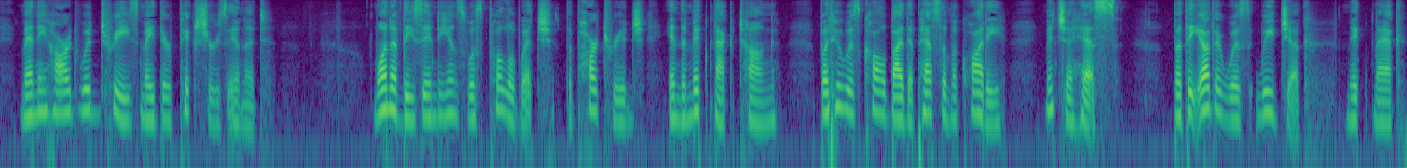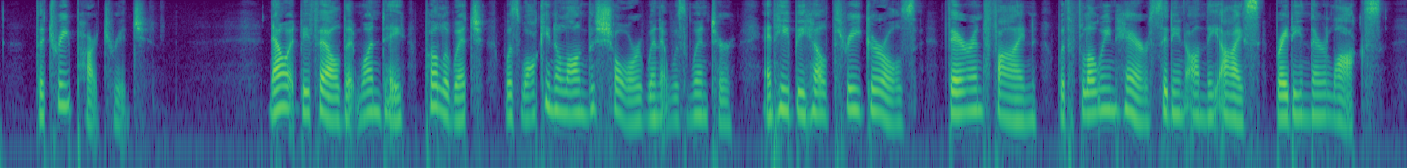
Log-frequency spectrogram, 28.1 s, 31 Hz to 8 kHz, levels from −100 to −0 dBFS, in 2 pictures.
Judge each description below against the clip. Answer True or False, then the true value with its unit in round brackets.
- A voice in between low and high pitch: True (180 Hz)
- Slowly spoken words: False (155 wpm)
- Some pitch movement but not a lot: True (3.9 semitones)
